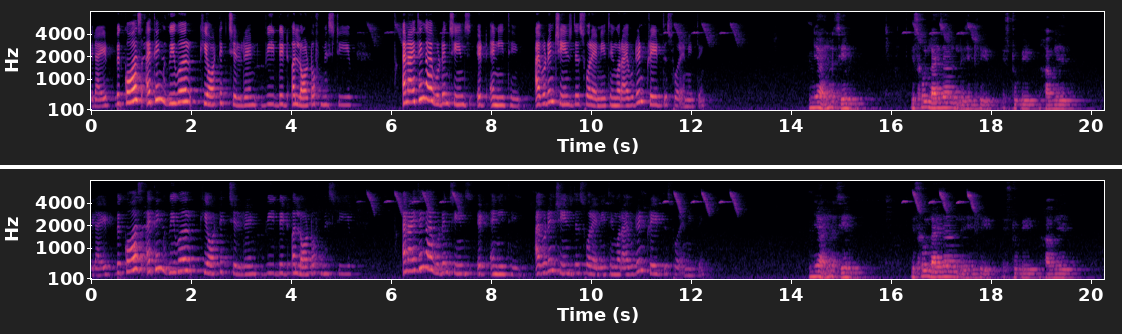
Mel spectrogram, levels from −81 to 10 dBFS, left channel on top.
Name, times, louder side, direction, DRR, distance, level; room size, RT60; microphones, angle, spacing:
voice 1, 0.0-5.2 6.2-8.6 8.9-12.3, left 7 dB, 80° left, 15 dB, 0.3 m, -25 dB
Bird vocalization bird call bird song, 5.3-7.4 8.9-9.0 9.2-9.3 9.6-9.7 10.0-10.1 10.3-10.4 10.6-10.8 11.0-13.0 16.2-17.8, right 6 dB, 85° right, 0.8 m, -48 dB
voice 2, 14.4-15.3 16.4-19.5, left 1 dB, 60° left, 3 dB, 0.7 m, -30 dB
7.1 x 5.9 x 3.0 m, 0.92 s
head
